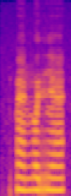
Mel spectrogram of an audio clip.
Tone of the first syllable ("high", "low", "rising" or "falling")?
low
